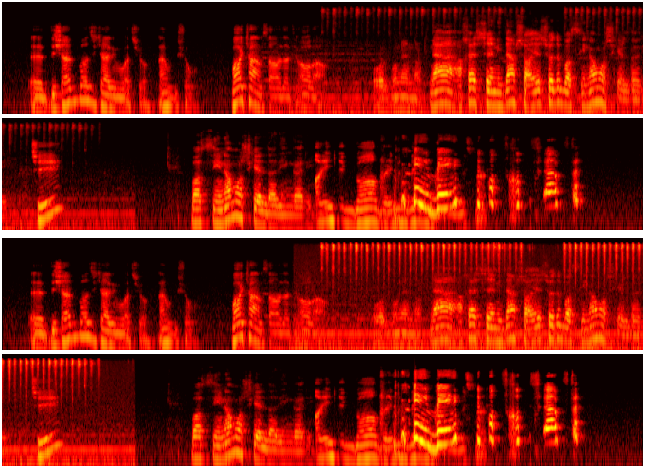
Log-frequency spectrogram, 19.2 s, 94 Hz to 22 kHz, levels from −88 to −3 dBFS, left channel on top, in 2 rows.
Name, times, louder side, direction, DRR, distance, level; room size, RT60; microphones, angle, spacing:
voice 1, 0.4-3.0 3.4-4.9 10.1-10.5 14.3-16.9, left 1 dB, 10° left, 0.6 m, -45 dB
sound 1, 3.6-10.5, left 1 dB, 30° left, 1.1 m, -62 dB
sound 2, 4.4-11.6, right 19 dB, 75° right, 0.3 m, -40 dB
voice 2, 5.6-9.7 12.2-14.3, left 2 dB, 60° left, 1.0 m, -41 dB
voice 3, 15.6-18.3, right 4 dB, 60° right, 0.8 m, -34 dB
5.6 x 5.1 x 6.5 m
head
